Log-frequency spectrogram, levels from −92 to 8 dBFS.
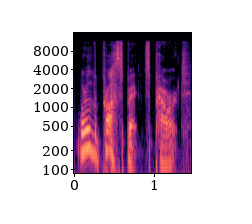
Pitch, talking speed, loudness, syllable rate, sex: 165 Hz, 205 wpm, -20 LUFS, 5.8 syllables/s, male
